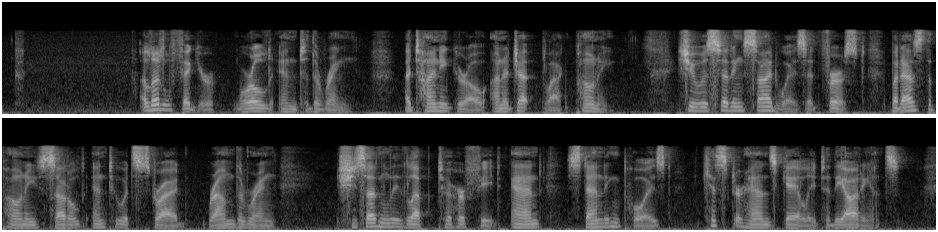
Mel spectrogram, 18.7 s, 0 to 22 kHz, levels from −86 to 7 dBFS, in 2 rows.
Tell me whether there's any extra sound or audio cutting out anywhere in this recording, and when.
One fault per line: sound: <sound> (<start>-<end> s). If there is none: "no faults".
no faults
